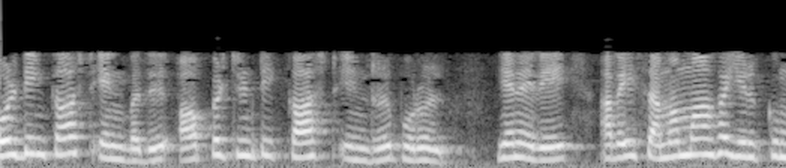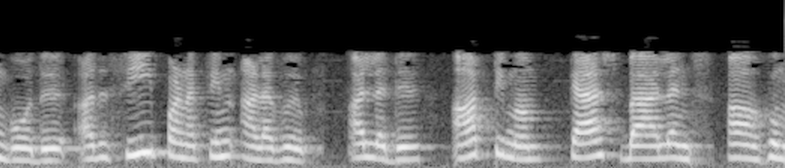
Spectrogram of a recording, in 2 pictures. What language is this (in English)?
Tamil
